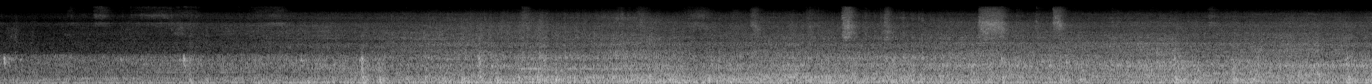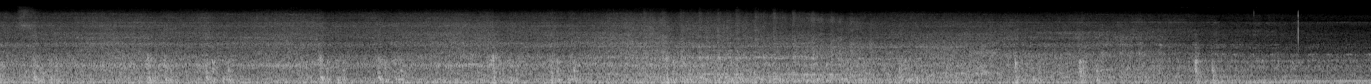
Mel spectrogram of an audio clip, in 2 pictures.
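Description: MTR SP1900 electric multiple-unit train passing, a steady rumble of wheels on rails that gets louder about four seconds in, with a few sharp clicks from the wheels on the track.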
